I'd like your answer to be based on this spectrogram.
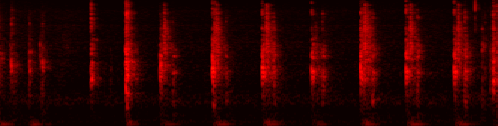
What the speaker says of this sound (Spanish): Entonces puedo yo teclear command B.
